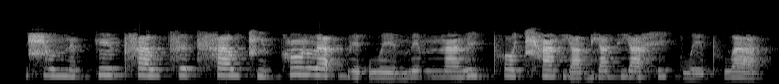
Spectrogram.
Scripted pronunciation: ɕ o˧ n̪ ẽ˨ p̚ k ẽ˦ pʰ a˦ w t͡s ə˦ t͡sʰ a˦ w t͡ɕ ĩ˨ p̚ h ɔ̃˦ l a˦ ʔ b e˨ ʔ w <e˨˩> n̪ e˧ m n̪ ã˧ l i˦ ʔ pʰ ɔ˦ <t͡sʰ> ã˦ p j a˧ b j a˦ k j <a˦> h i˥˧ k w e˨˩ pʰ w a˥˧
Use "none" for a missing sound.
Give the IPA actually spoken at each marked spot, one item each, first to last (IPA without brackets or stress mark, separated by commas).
e˨˩, t͡ɕʰ, a˥˧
